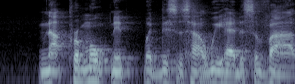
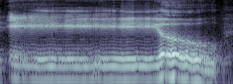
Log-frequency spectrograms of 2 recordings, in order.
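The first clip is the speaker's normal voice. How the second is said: loud, long-held "ayo"; singsong yell; 3 semitones higher, 8 dB louder than usual. Retold or imitated. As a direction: holler it out like a sung chant. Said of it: "I'm yelling".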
